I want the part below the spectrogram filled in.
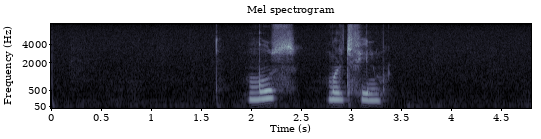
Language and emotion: Russian, neutral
